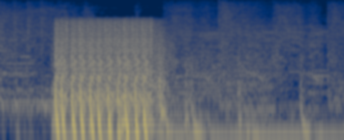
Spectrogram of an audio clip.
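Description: A rapid burst of automatic gunfire from the mobile game PUBG Mobile rattles off about a dozen close, loud shots in under a second, followed by a quieter trailing rumble and a single faint thump.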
